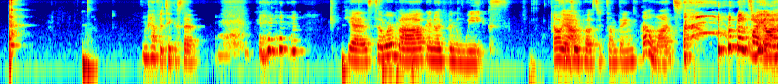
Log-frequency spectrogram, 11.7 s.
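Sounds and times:
wine glasses clinking: 0:00.2 - 0:00.5
speech: 0:02.2 - 0:04.6, 0:05.2 - 0:07.5, 0:08.3 - 0:10.5, 0:11.1 - 0:11.6
laughter: 0:03.8 - 0:04.5, 0:10.3 - 0:11.6.

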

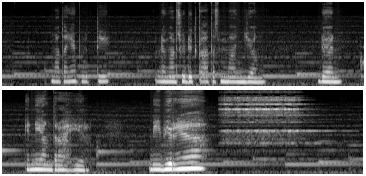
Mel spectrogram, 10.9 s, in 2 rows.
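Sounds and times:
speech: 0:00.7 - 0:04.1, 0:04.7 - 0:05.2, 0:05.8 - 0:06.8, 0:07.6 - 0:08.9
electric school bell ringing: 0:08.7 - 0:10.6.

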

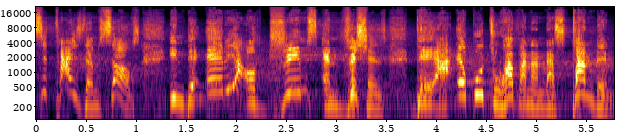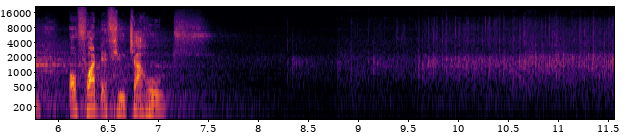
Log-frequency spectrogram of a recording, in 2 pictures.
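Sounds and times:
speech: 0:00.5 - 0:07.3
crowd applauding: 0:08.3 - 0:11.5.

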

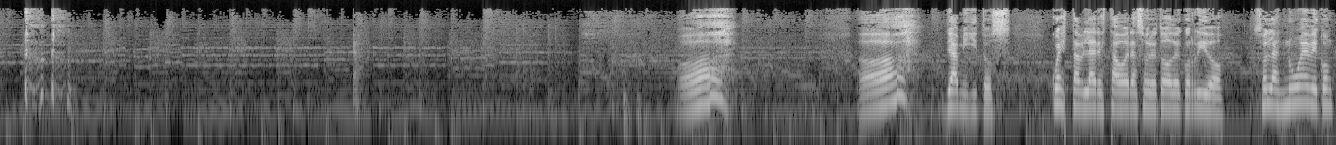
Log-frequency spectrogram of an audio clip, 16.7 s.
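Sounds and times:
person coughing: 0:00.3 - 0:01.0
speech: 0:08.5 - 0:09.2, 0:10.8 - 0:16.6.

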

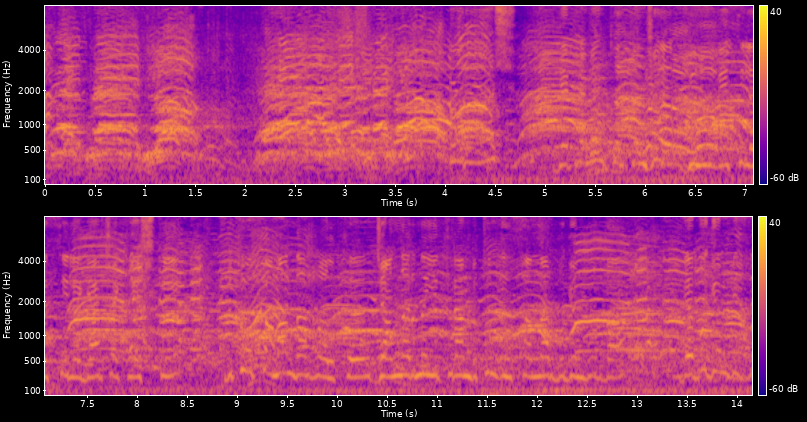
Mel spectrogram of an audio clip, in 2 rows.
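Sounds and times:
crowd of women shouting slogans in unison: 0:00.0 - 0:14.1
speech: 0:09.0 - 0:14.1.

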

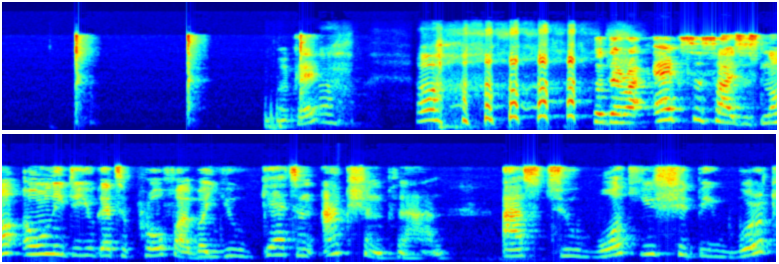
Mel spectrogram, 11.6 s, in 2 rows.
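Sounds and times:
sharp hand claps: 0:01.4 - 0:01.6
speech: 0:02.1 - 0:11.6
laughter: 0:03.2 - 0:04.8.

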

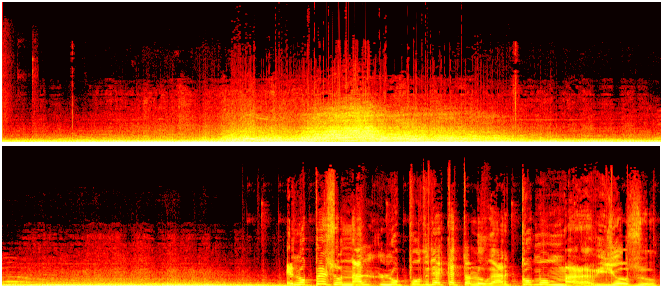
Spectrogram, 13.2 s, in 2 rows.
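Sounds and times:
Dodge Charger Daytona SRT Concept engine revving: 0:00.0 - 0:09.4
speech: 0:09.9 - 0:13.1.

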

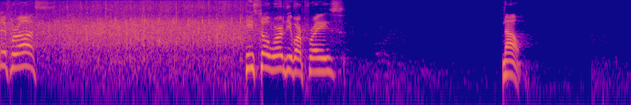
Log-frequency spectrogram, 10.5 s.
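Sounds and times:
audience clapping: 0:00.0 - 0:05.5
speech: 0:00.1 - 0:01.0, 0:04.1 - 0:05.8, 0:08.4 - 0:08.8.

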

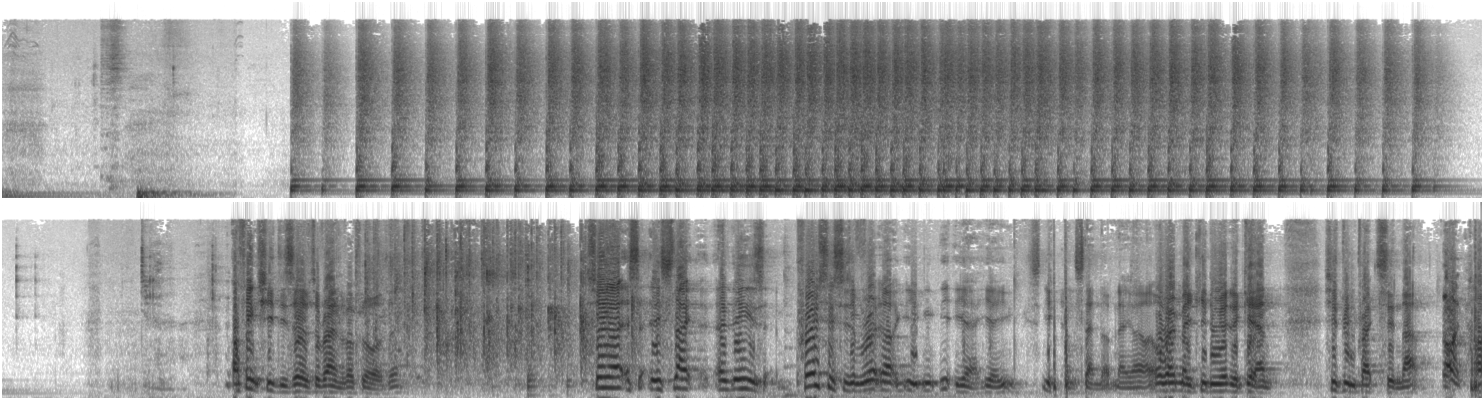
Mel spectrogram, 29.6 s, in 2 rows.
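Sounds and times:
drum paradiddle rudiment drill: 0:02.9 - 0:14.8, 0:20.0 - 0:27.4
speech: 0:17.3 - 0:19.0, 0:20.8 - 0:29.5.

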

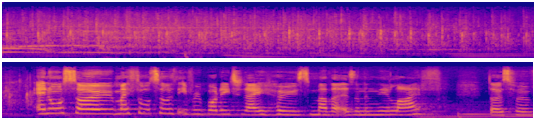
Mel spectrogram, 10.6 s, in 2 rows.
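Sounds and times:
audience clapping: 0:00.0 - 0:06.1
speech: 0:05.7 - 0:10.6.

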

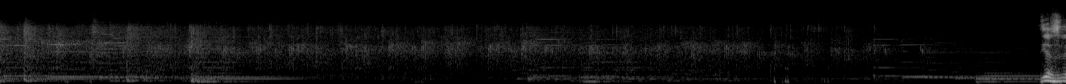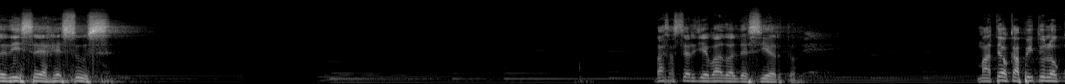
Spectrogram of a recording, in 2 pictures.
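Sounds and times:
audience applauding: 0:00.0 - 0:09.7
speech: 0:10.4 - 0:11.8, 0:17.5 - 0:18.8, 0:20.5 - 0:21.3.

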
